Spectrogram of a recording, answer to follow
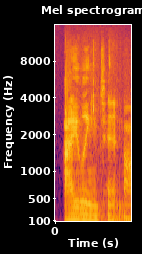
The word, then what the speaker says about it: Islington: As I said, we're going to talk a little bit about James James Eington. Do not pronounce that S.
